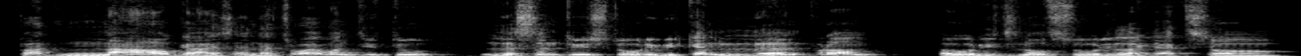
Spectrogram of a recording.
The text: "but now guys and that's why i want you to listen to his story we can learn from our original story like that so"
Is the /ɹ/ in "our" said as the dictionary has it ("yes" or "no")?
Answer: yes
